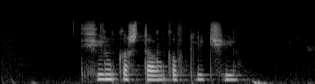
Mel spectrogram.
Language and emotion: Russian, neutral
